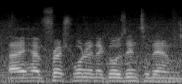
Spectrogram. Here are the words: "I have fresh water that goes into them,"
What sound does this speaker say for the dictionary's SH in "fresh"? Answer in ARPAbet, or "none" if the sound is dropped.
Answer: SH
